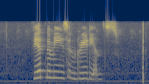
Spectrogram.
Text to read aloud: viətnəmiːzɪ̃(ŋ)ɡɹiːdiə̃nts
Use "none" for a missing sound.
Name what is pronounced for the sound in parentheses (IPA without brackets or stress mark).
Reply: n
